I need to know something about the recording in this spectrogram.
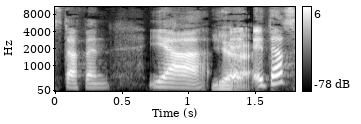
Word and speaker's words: Stefan: it huh poor Stefan everyone calls him Stefan because it's s-t-e-f-a-n which is how I would say it but it's stuffing yeah yeah that's not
